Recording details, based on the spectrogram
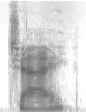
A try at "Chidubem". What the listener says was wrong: Chidubem, B-E-M. You have to pronounce that B.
